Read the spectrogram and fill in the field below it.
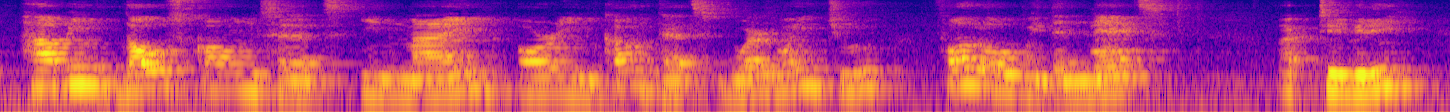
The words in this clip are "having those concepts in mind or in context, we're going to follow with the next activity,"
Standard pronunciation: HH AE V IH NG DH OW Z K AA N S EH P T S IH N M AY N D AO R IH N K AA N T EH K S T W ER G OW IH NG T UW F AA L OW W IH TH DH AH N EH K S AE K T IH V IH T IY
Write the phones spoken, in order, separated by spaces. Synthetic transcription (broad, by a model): HH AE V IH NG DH OW S K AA N S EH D T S IH N M AY N D AO R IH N K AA N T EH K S W ER G OW IH NG T UW F AA L OW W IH DH AH N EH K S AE K T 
